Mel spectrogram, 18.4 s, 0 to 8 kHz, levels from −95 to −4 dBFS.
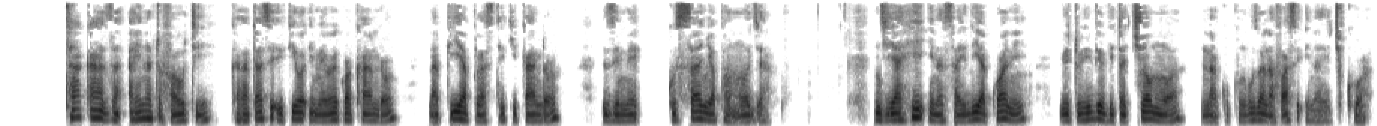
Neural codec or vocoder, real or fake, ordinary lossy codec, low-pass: codec, 16 kHz in and 24 kHz out, 2.2 kbps, FireRedTTS-2 codec; fake; MP3, 32 kbps; 7.2 kHz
